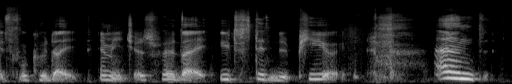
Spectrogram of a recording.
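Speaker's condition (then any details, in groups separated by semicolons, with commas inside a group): Ataxic cerebral palsy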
